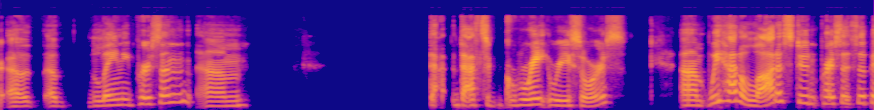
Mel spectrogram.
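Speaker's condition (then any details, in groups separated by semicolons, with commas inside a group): No condition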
